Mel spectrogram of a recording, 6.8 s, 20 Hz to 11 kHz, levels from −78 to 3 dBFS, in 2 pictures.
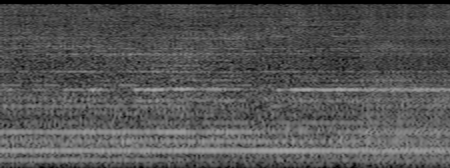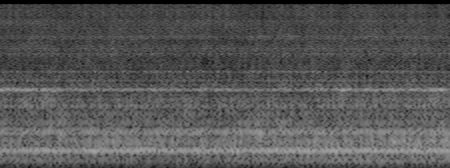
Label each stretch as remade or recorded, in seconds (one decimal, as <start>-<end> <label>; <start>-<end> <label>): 0.0-2.7 recorded; 2.7-6.8 remade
